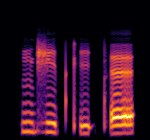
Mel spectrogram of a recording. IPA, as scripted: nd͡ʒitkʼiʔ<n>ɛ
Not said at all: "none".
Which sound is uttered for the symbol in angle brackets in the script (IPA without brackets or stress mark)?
tʼ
